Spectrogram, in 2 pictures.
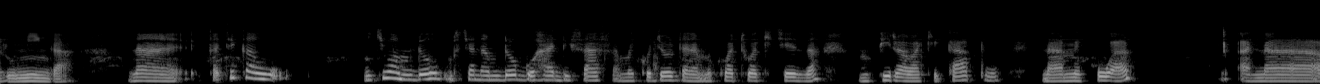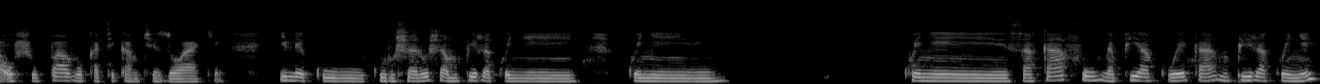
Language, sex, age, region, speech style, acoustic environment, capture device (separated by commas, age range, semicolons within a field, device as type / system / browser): Swahili, female, 35-44, Kenya, focused, nature, desktop / Windows / Chrome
